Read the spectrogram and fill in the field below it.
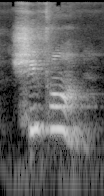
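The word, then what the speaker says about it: chiffon: type of drink champagne she found she found ch again and if the sound is sure she found it's a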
